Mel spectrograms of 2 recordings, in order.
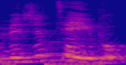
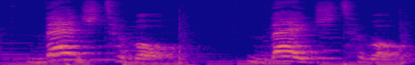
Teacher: O tom maior fica no veg, a ênfase veg · Shown in: second take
